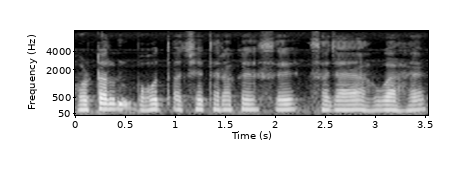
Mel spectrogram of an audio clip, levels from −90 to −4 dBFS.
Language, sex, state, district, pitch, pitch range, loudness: Hindi, male, Jharkhand, Palamu, 135 Hz, 130-140 Hz, -21 LUFS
